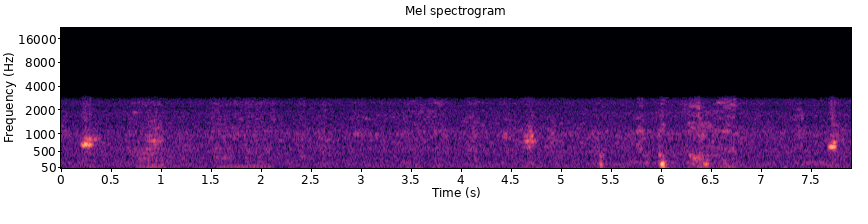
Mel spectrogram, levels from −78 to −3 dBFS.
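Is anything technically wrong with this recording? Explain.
Yes, the whole recording carries Dialogic VOX ADPCM coding, and it's pretty heavy. Nothing comes through above 3 kHz, so the speech sounds boxed-in and phone-like. The 24 kbps rate at 4 bits per sample fits a 6,000-samples-a-second VOX file. Each sample is stored only as a coarse 4-bit step from a prediction, so the encoder can't track detail finely. That leaves a gritty hiss riding along with the speech from start to finish.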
